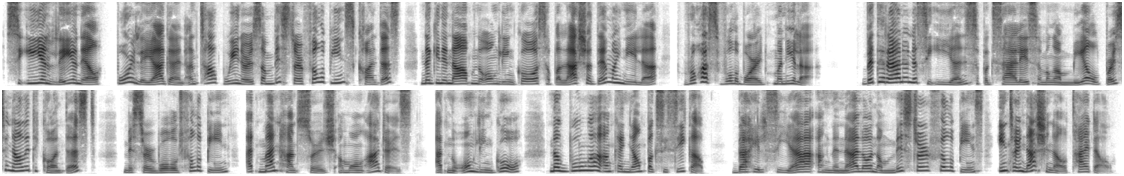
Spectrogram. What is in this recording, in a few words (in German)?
Film Sprecherin Tagalog; Nachvertonung Film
